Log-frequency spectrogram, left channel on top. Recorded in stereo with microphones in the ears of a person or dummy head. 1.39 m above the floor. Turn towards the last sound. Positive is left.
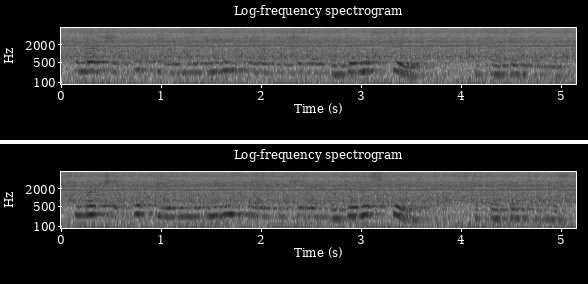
turn(degrees=-70)  # may be behind; listen again after turning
